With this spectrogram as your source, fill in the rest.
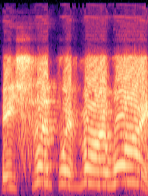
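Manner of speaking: sudden, very high, drawn-out yell. Voicing someone behind the group who cuts in: yelling. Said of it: "this voice from behind yell".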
